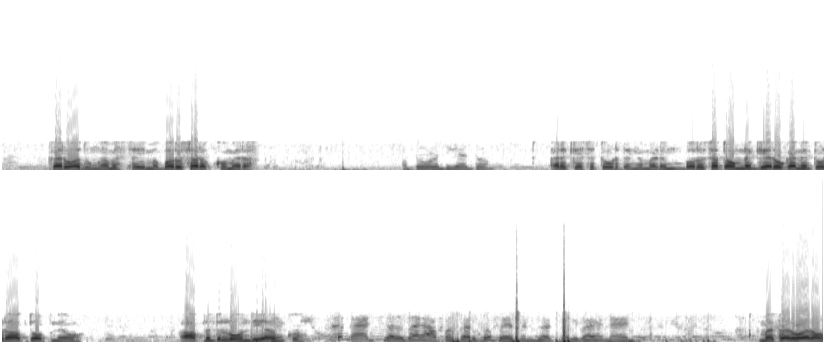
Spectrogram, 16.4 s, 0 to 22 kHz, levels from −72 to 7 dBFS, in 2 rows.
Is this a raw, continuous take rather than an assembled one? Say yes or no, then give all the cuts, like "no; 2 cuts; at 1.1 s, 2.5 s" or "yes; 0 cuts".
no; 1 cut; at 11.4 s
